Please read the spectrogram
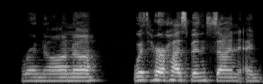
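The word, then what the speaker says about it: Ra'anana: It's pronounced Ra'an, but that's pretty good.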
